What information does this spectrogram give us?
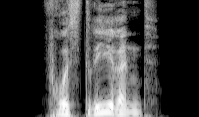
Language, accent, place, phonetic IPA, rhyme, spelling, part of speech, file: German, Germany, Berlin, [fʁʊsˈtʁiːʁənt], -iːʁənt, frustrierend, verb, De-frustrierend.ogg
- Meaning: present participle of frustrieren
